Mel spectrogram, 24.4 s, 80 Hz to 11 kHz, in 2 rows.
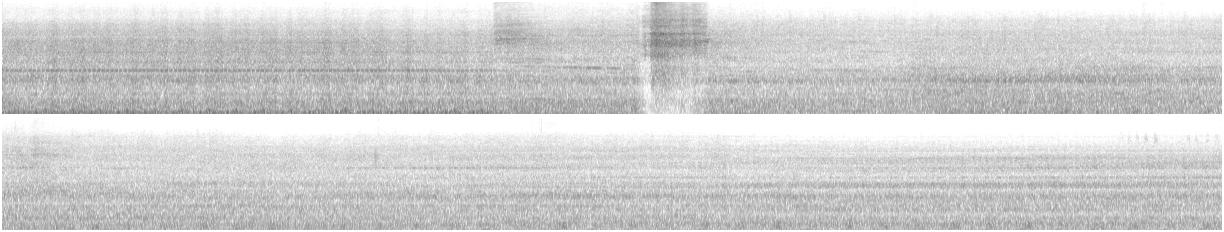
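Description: GEU40 diesel locomotive number 9006 idling at the head of a waiting goods train at Sanawan, a steady low engine rumble that holds throughout, with a brief louder burst midway.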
